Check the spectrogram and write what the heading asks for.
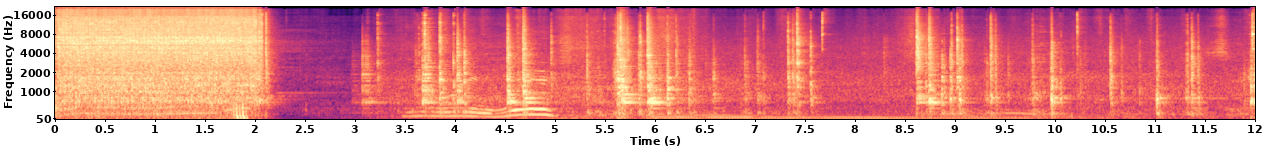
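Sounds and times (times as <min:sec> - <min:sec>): metal tools clanking: 0:03.0 - 0:12.0.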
